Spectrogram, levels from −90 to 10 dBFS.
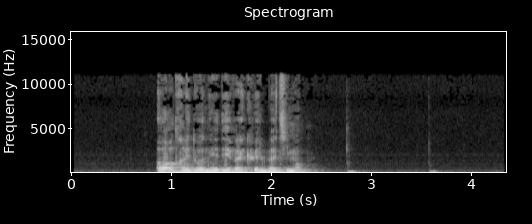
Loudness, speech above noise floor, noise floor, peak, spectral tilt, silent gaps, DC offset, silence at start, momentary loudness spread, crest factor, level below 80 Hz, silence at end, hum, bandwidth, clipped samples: -12 LUFS; 45 dB; -56 dBFS; 0 dBFS; -7 dB/octave; none; under 0.1%; 0.85 s; 9 LU; 14 dB; -44 dBFS; 0.7 s; none; 11.5 kHz; under 0.1%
